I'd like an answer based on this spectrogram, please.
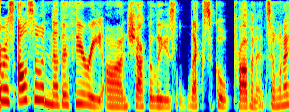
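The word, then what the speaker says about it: chacolí: But there was also another theory on Shakali's lexical provenence.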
